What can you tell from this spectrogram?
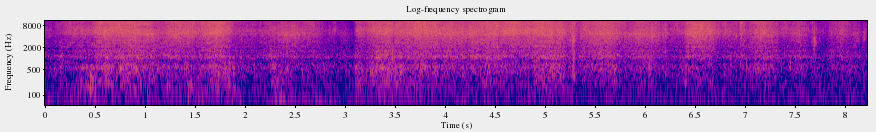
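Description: Plastic sheeting and a coat rustling as a person moves around and settles into a cramped shelter. The rushing comes in several long swells, the longest in the middle.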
